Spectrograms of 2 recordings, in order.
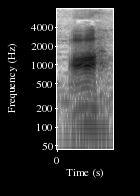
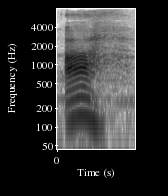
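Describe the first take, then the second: First: The vowel is made with a constricted, closed throat. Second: The vowel is made with an open, relaxed throat. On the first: "it makes the ah, ah sound" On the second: "but not the ah sound, as in the letter A"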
